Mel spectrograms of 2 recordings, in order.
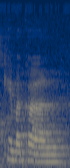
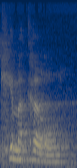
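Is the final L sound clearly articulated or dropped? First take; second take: dropped; articulated. First: The final L is weak or dropped. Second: The final L is clearly articulated with the tongue. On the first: The speaker calls it wrong. "not chemical" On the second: The speaker calls it right. "Final example is chemical"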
